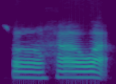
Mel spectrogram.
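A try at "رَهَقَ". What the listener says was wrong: Rohawa. Rohako. Itu mah bukan wau. Kop.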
